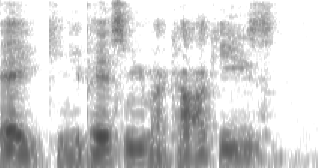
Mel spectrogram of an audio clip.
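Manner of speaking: caricatured Boston accent, laid on thick. Giving an example while explaining accent caricatures, caricatured Boston accent. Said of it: "it's not an accurate Boston accent".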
